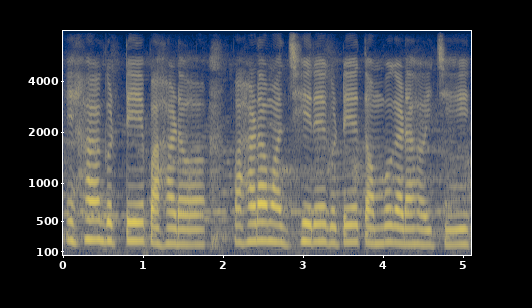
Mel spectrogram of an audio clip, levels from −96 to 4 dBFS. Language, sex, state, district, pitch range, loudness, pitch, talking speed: Odia, female, Odisha, Nuapada, 200-240 Hz, -16 LUFS, 220 Hz, 105 wpm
